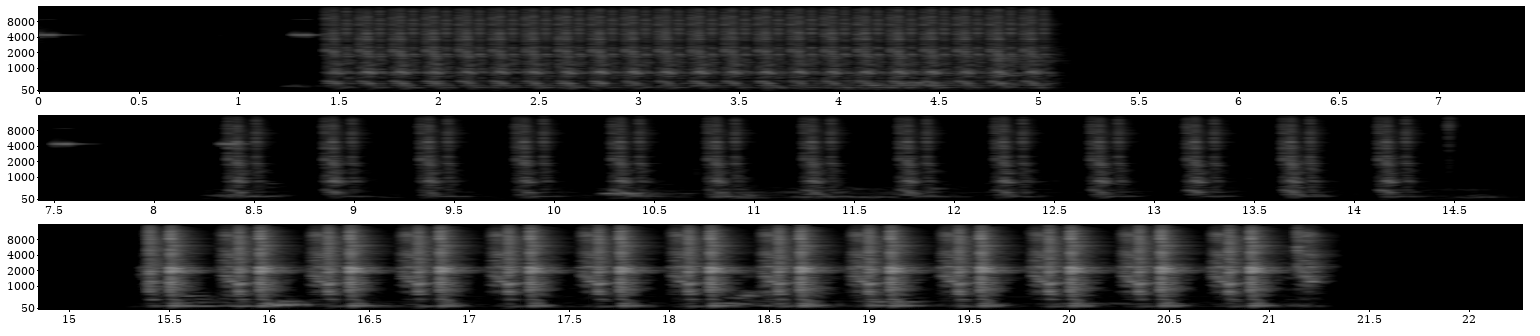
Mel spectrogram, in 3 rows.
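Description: Micro Four Thirds camera shutters, from a Panasonic G80 and G1, firing continuous bursts. First comes a rapid burst, then a slower one at about two frames a second, then a louder one at about three frames a second.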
